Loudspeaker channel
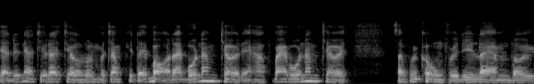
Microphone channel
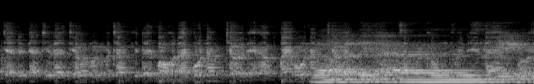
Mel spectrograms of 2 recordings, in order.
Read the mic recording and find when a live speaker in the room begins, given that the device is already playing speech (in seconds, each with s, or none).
3.1 s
